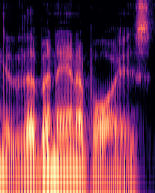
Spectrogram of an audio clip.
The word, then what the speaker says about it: Banana Boyes: You can find them on Facebook, Twitter, and on Instagram by searching The Banana Boys. And as always, it's spelled B-O-Y-E-S like an oh yes.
